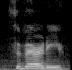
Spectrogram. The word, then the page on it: severity: American English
